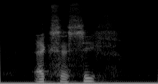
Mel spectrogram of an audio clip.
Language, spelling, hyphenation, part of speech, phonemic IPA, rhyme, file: Dutch, excessief, ex‧ces‧sief, adjective, /ˌɛk.sɛˈsif/, -if, Nl-excessief.ogg
- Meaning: excessive, extreme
